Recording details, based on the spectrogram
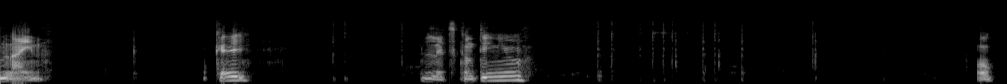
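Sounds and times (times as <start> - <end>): computer mouse clicks: 3.3 - 4.2, 6.0 - 8.3.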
